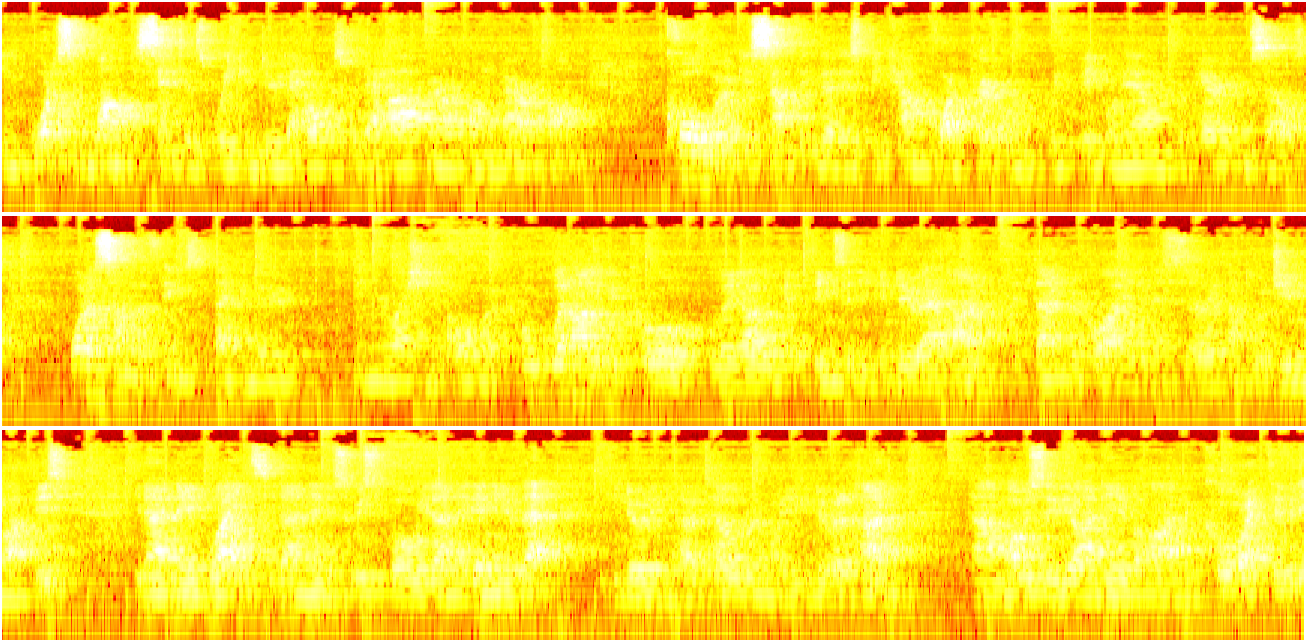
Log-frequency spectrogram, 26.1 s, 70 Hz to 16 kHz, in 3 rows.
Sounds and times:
Music: 0.0 - 26.0
Speech: 0.0 - 26.0.

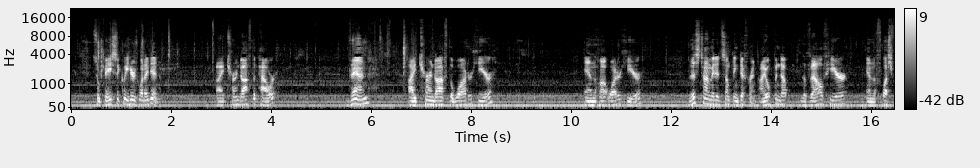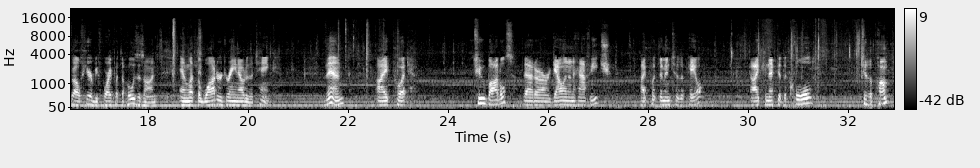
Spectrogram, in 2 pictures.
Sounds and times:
Speech: 0.5 - 1.9, 2.9 - 4.1, 5.5 - 6.1, 6.7 - 8.5, 10.2 - 11.5, 12.4 - 20.6, 21.5 - 22.0, 22.6 - 23.4, 24.5 - 29.1, 30.0 - 31.4, 32.2 - 32.9.

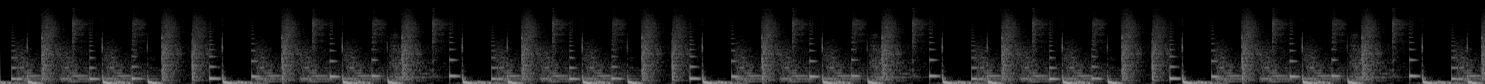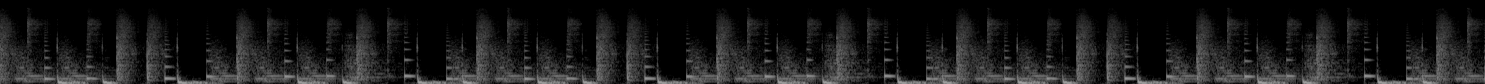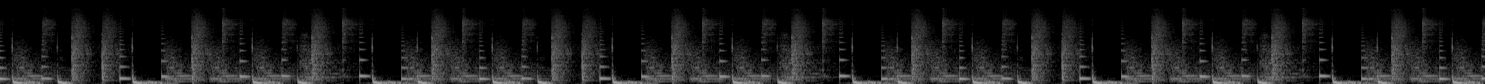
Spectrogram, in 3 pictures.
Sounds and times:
Music: 0.0 - 44.5.

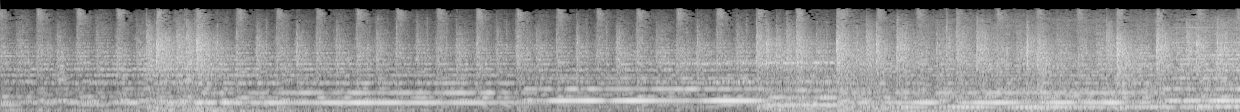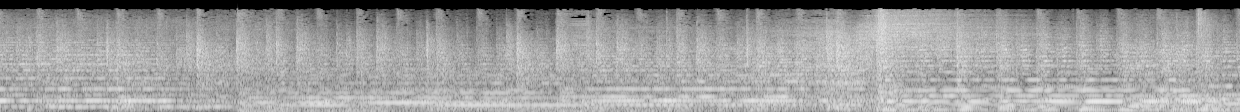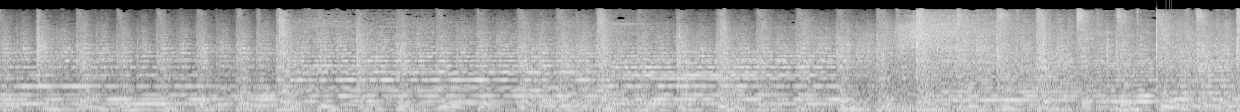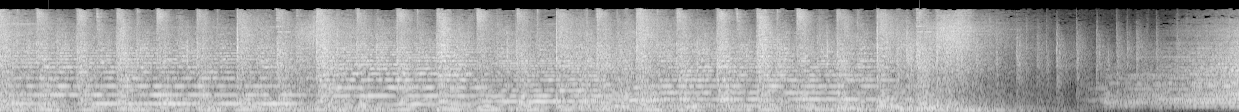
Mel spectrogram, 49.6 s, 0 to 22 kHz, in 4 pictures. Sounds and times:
Theme music: 0.0 - 49.5.

